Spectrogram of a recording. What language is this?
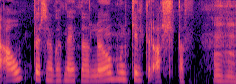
Icelandic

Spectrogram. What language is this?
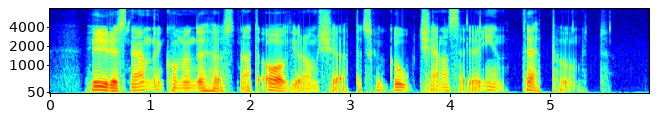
Swedish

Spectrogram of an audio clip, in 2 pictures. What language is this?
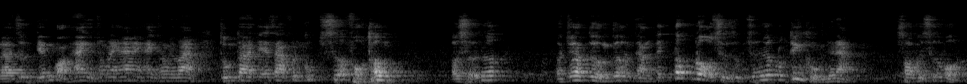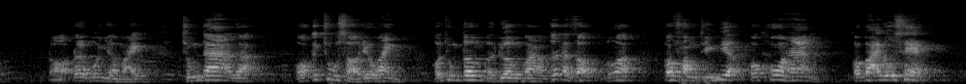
Vietnamese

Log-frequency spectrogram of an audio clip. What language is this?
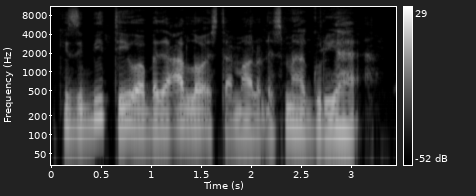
Somali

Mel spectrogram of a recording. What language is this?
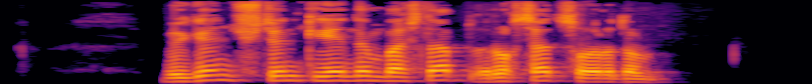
Uyghur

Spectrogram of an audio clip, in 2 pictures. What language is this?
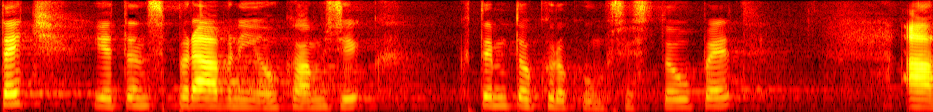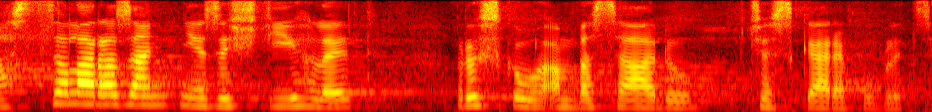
Czech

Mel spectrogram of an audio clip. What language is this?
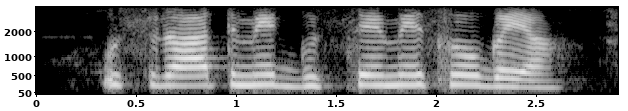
Hindi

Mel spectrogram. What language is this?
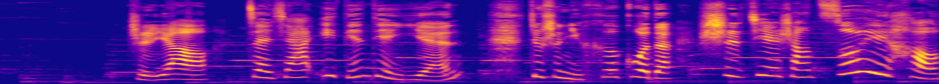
Chinese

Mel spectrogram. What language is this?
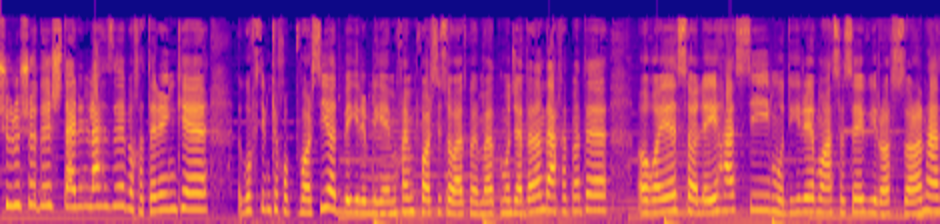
Persian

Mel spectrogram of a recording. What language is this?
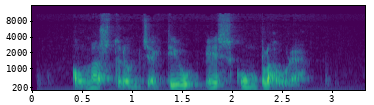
Catalan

